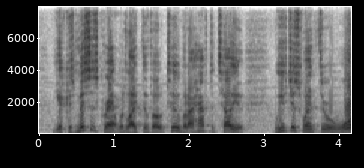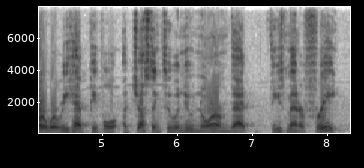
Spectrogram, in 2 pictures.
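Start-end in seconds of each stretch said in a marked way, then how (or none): none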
